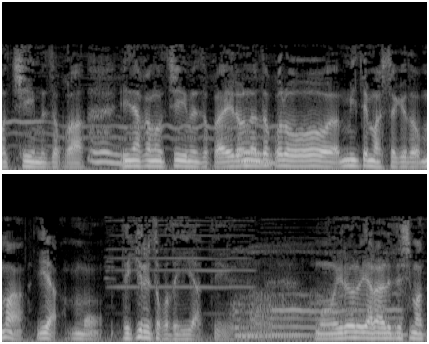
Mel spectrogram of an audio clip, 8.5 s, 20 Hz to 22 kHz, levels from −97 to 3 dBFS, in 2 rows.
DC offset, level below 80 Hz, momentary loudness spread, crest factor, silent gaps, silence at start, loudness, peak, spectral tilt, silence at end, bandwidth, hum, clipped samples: under 0.1%; -52 dBFS; 12 LU; 12 dB; none; 0 s; -29 LUFS; -16 dBFS; -6.5 dB/octave; 0 s; 8 kHz; none; under 0.1%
